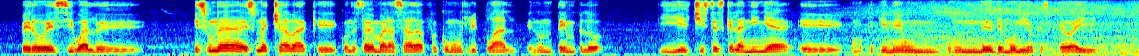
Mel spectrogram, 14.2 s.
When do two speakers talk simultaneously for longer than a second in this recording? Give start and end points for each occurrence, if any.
none

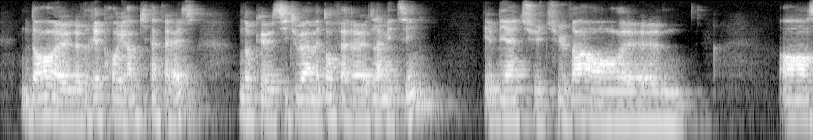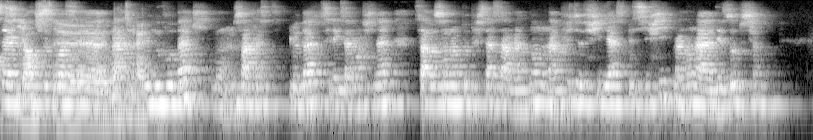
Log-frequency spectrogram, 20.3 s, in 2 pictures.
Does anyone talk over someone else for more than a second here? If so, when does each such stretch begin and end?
10.2-12.0

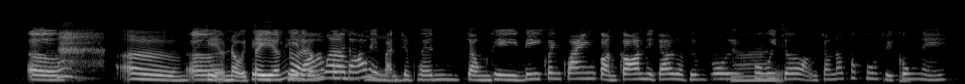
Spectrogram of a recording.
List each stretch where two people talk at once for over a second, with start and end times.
1.9-4.1

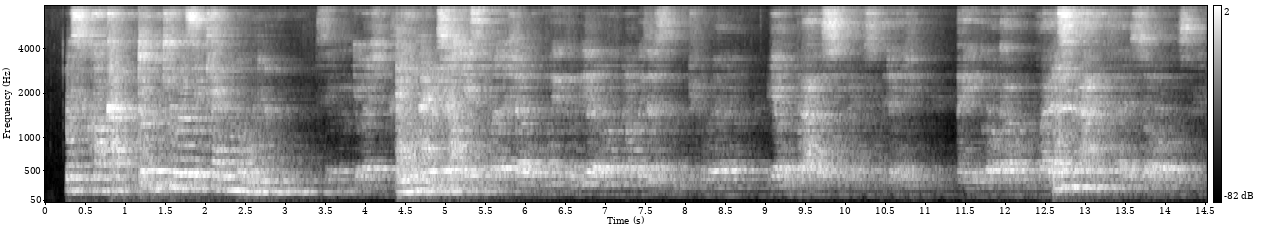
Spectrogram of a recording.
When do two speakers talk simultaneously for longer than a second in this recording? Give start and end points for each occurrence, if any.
none

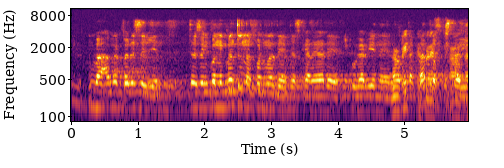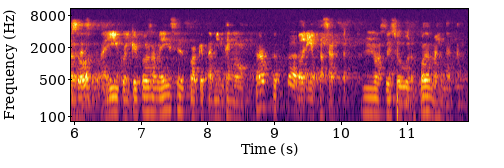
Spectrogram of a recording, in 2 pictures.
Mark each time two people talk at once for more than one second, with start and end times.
4.8-6.2

